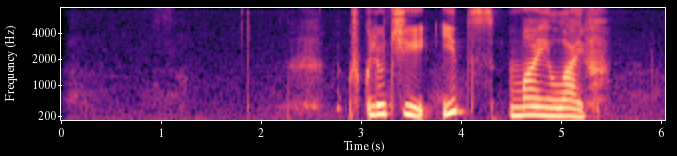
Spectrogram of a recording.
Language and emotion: Russian, neutral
